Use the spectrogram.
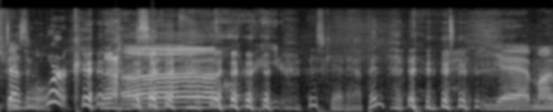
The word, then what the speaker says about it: Hayter: It's spelled H-A-Y-T-E-R. And so just the A is silent.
